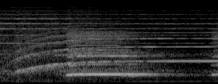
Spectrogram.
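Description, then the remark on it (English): An electronic alarm sound effect: tones rise and sweep upward, then settle into a steady, harmonic-rich wail that stays loud for about two seconds, with no voices. “Yeah, a little late on the this is not a drill music, but anyway.”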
